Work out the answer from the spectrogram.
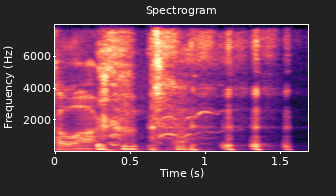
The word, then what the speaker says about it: Cologne: I believe it's pronounced Kogney. Is it Cologne? Cologne.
